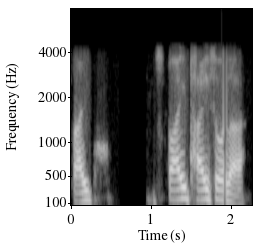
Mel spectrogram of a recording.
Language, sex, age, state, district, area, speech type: Dogri, male, 30-45, Jammu and Kashmir, Udhampur, rural, conversation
